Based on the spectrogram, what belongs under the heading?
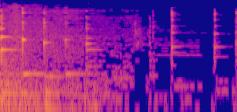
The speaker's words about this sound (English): Timer, it's not a phone call. I don't know what happened here. Sorry.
